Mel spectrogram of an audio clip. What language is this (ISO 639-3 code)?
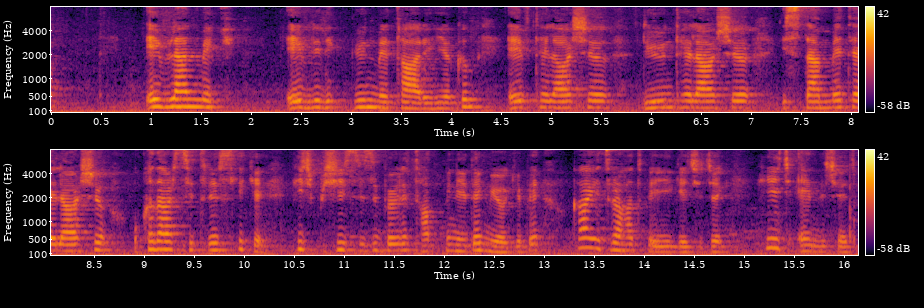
tur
